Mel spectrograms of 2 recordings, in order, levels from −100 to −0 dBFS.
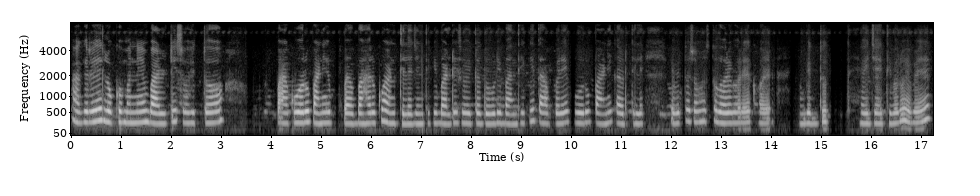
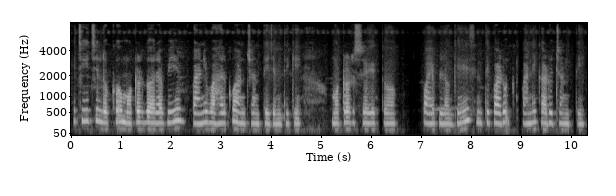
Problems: none marked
